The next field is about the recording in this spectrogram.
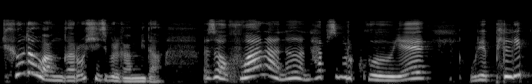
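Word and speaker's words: Juana: 끝까지 남는 이제 그 자녀가 여기 보면 후아나라고 있습니다. 후아나. 영어로는 조애나 이렇게 부를 수 있는데 후아나라고 발음을 하고요.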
